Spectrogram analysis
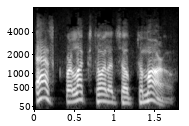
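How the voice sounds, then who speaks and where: A man's voice: a little high, huge pitch swings, brisk, dry recording. A man announcing on 1940s radio in a polished, persuasive scripted sales style. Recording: dull, dry 1940s radio broadcast.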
